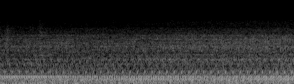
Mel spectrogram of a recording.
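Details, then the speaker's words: Sailboat port diesel after repairing four engine mounts snapped by a submerged log, run briefly in reverse at anchor. Steady, continuous hum with no dips, idling way too high from a bracket bent when the mounts broke. "so now it's just a matter of adjusting the idle, because you can hear it's idling way too high."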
